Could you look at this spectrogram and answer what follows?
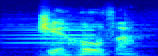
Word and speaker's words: Jehovah: god whose name modern Scholars reconstruct as Yahweh and many Christians pronounce Jehovah very Orthodox Jews traditionally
